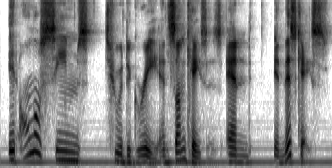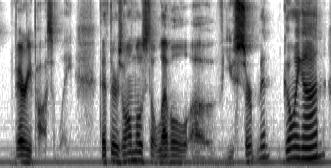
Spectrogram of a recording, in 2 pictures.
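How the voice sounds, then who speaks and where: Bright-voiced man in casual podcast banter. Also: mid-range voice. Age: 40s. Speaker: podcast host. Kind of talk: casual opinionated podcast chat.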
